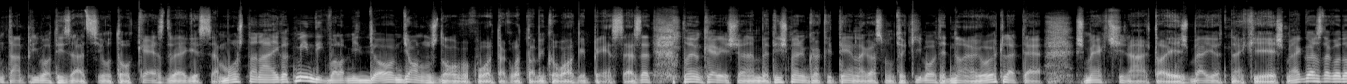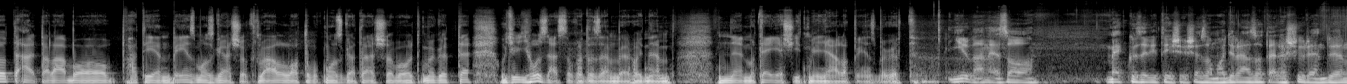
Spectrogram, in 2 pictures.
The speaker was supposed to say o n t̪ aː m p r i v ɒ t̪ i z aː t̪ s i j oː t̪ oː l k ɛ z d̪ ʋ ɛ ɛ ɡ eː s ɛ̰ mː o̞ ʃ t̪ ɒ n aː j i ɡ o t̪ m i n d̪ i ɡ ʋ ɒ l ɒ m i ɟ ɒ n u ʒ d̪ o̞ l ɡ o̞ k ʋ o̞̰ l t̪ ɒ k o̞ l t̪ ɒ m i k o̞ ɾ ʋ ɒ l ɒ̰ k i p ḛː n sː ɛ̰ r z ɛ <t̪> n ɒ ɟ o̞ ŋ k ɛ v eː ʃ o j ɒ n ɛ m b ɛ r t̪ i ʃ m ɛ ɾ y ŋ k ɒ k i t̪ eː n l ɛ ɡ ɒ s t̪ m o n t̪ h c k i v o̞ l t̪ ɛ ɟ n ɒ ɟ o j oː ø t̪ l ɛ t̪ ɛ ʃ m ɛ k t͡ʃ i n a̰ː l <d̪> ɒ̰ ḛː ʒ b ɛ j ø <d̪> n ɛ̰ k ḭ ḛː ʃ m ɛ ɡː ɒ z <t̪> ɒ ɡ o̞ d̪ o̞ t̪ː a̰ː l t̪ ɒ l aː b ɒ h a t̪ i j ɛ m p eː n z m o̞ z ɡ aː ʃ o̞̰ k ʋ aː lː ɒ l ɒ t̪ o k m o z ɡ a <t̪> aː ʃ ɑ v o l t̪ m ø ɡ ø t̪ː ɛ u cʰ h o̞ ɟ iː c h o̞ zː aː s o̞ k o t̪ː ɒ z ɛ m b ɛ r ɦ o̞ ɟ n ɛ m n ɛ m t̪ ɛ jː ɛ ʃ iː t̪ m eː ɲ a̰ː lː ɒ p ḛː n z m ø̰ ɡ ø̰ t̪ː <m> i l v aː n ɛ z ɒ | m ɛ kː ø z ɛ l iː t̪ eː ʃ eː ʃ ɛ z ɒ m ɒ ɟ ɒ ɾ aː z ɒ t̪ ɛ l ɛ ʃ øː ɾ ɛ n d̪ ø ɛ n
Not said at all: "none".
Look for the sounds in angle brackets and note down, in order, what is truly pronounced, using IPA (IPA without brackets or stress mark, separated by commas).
t̪, t̪, t̪, d̪, t̪, ɲ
